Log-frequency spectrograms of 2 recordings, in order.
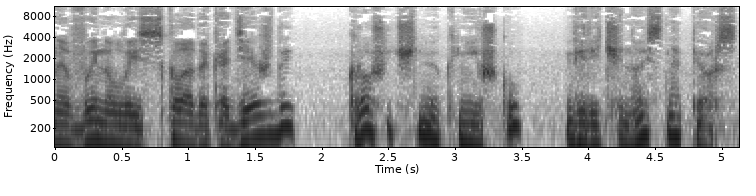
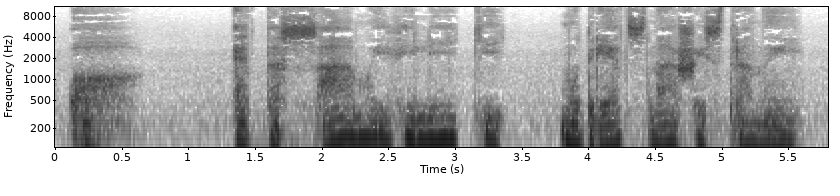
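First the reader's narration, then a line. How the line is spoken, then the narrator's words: Old woman whispering. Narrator (Russian): прошептала старушка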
